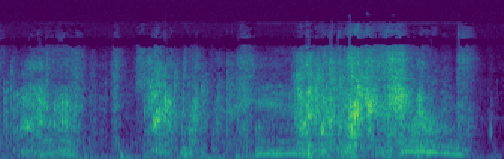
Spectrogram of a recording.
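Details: Two dogs, a Boston Terrier and a Keeshond, playing tug with a chili pepper toy: deep rumbling growls in long sustained stretches, rising into louder, rougher bursts midway, with snuffling and scuffling between.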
